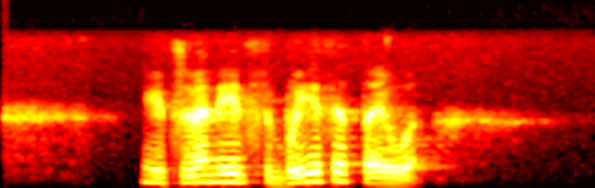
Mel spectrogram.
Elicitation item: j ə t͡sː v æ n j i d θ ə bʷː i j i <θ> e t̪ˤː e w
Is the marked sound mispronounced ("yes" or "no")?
no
